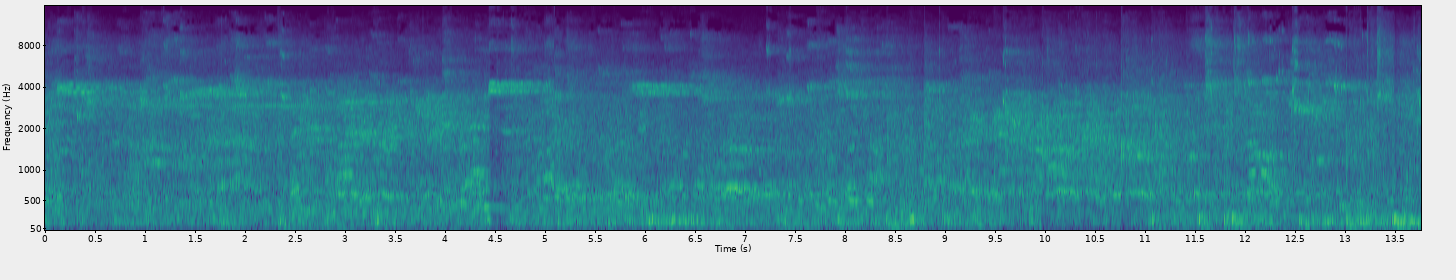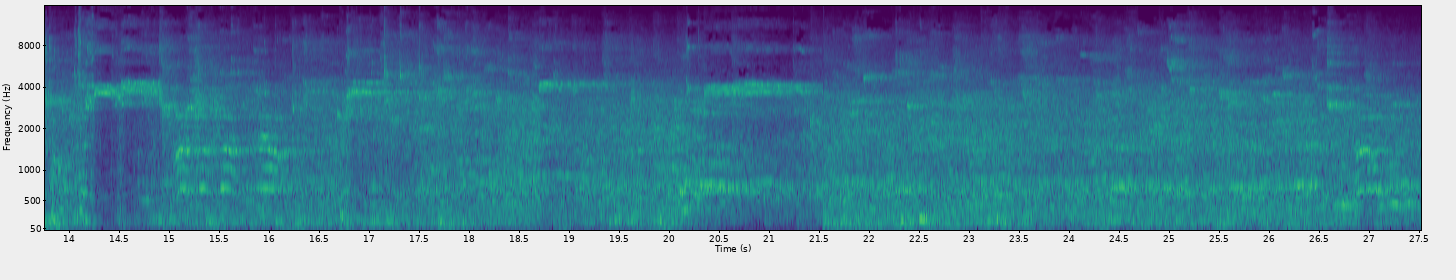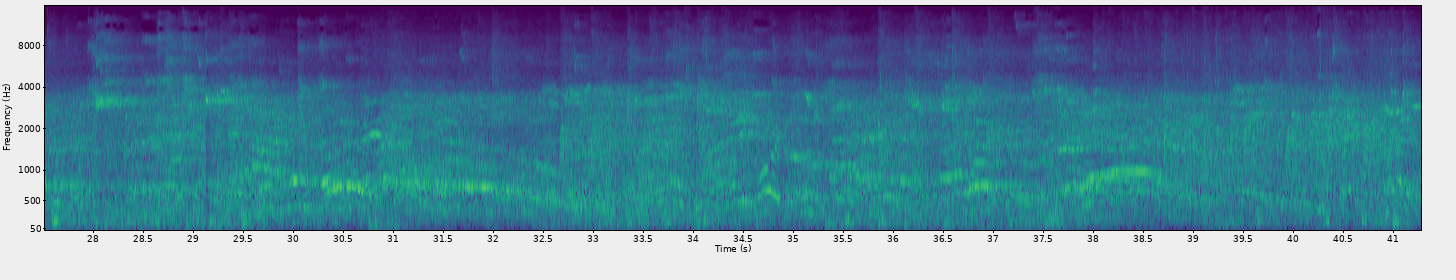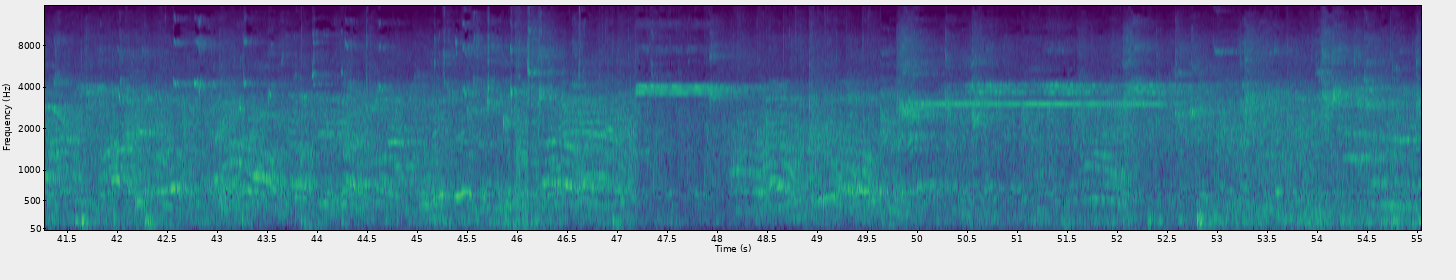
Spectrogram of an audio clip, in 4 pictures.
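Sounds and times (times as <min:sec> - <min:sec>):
indistinct voices: 0:00.0 - 0:55.0
ball bouncing on hardwood court: 0:11.0 - 0:13.9.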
